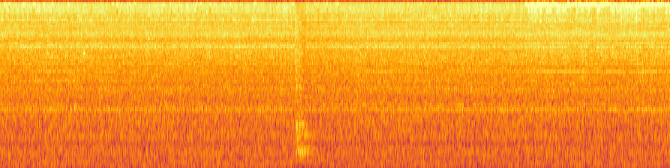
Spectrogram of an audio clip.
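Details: Oil furnace burner, checked after an oil-smell complaint and a fan that ran all the time, firing on a thermostat call: steady, even roar with no pulsing, puffing or rumble throughout; fires cleanly and sounds healthy.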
